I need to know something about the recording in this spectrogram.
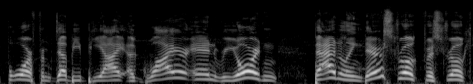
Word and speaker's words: Riordan: Aaron Swann from WPI takes third so Sean Riordan from Brandeis your B flight winner Sean Reardon with the win there in Lane five sorry Mike appreciate the update on the pronunciation will move into the a final here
